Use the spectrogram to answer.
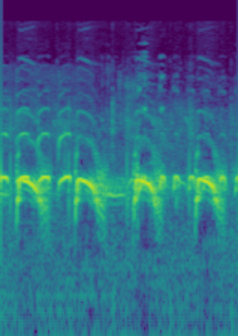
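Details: Zebra dove of a local strain, used as a lure recording: slow, full arching coos, each dipping and rising, repeated roughly every three quarters of a second.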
